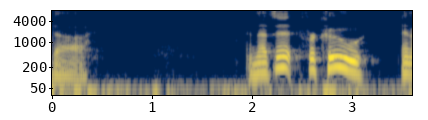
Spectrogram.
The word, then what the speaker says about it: Coup: and that's it for coo and i wonder how many times i said coop in this video i probably did at least once because that silent p gets me every time but that's it for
